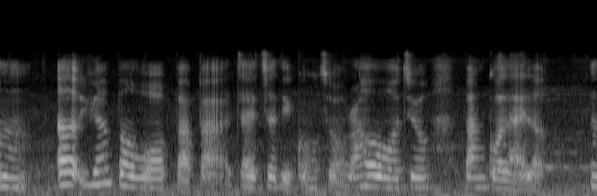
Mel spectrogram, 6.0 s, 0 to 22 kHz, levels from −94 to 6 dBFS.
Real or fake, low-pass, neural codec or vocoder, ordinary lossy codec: real; 7.2 kHz; none; MP3, 96 kbps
